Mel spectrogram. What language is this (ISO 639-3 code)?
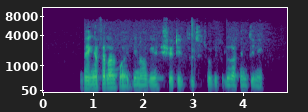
ben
